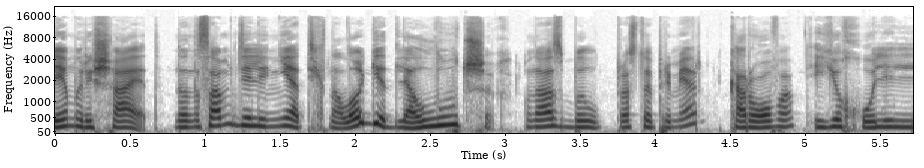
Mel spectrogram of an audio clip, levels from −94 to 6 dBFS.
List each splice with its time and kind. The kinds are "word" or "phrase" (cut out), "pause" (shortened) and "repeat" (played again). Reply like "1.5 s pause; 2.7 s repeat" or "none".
1.7 s word

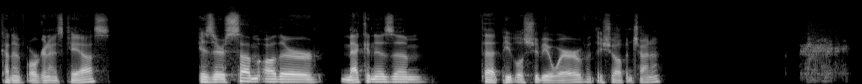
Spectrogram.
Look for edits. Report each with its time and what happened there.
none

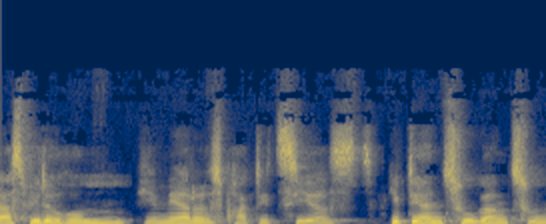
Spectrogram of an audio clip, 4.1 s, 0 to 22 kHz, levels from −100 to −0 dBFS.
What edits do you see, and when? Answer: 1.0 s pause; 2.9 s pause

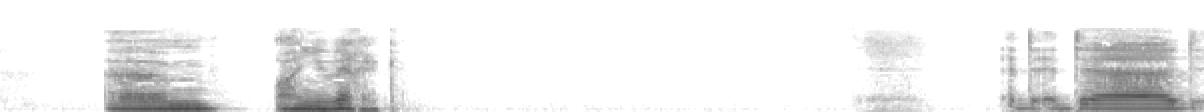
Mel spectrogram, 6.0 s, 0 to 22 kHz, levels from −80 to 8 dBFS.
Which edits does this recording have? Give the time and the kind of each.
1.4 s phrase

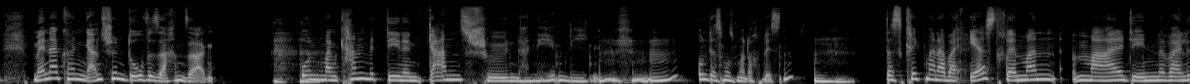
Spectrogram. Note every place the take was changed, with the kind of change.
6.9 s pause; 8.0 s pause; 10.0 s word

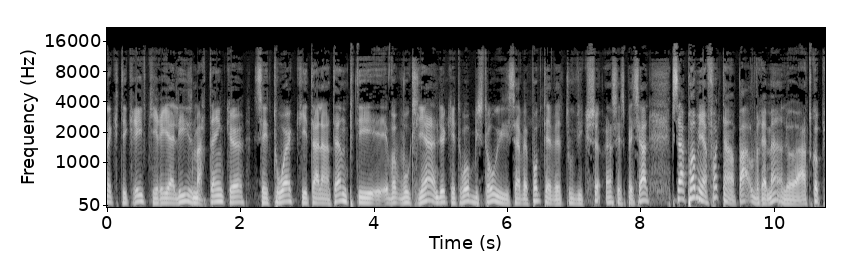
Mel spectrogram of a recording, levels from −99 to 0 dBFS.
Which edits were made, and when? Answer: 2.1 s pause

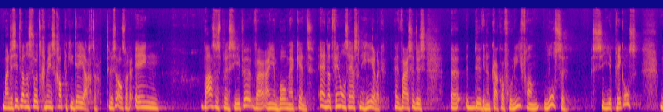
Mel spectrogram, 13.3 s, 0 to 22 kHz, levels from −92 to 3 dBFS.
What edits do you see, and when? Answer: 2.0 s pause; 6.3 s pause; 7.8 s pause; 9.7 s phrase

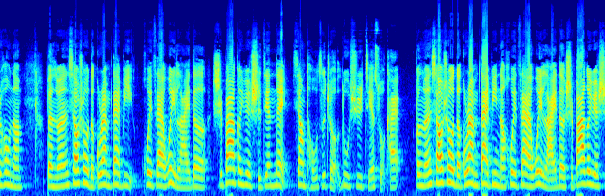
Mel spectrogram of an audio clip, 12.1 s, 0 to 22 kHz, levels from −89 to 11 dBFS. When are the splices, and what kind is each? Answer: 8.2 s pause

